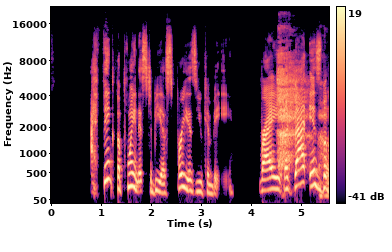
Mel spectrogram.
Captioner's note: laughs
